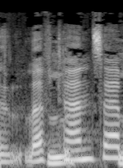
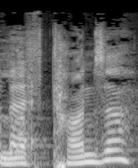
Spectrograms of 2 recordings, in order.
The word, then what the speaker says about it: Lufthansa: I think some people say Lufthansa. – Lufthansa? – I think that's right. But I say Lufthansa because that's how they say it in Spain.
